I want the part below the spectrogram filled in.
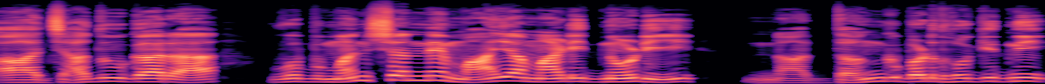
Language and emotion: Kannada, surprised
